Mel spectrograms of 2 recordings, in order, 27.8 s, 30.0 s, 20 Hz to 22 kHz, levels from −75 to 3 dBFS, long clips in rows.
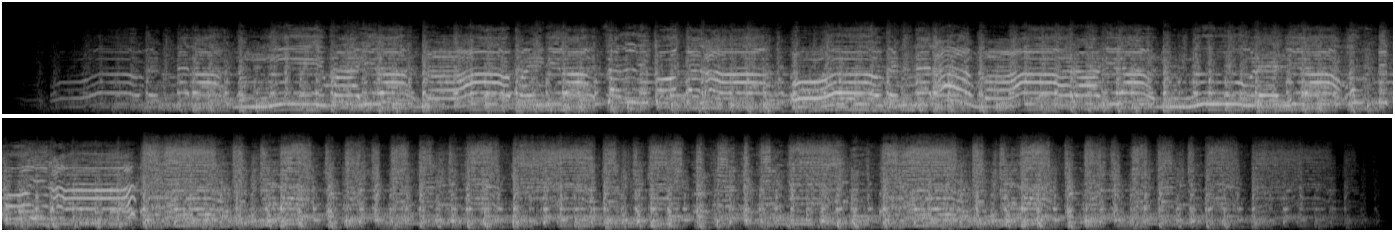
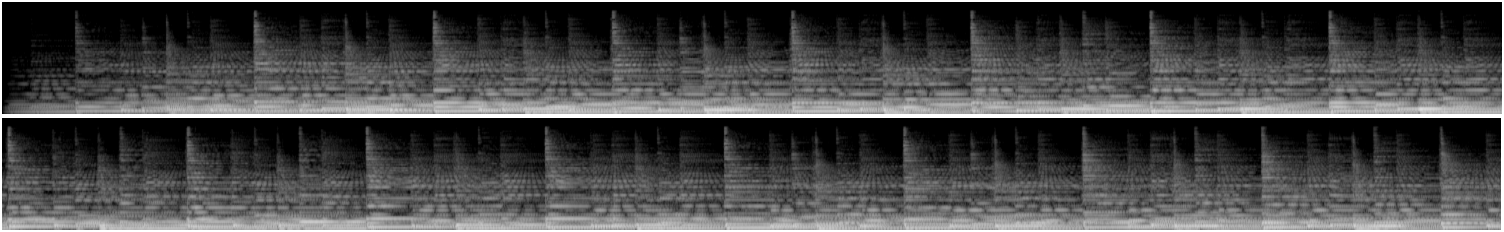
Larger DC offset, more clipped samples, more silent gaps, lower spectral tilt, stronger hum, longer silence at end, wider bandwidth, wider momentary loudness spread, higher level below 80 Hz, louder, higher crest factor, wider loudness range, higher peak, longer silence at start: neither; neither; neither; second, -2 dB/octave vs -7.5 dB/octave; neither; first, 0.4 s vs 0 s; second, 13.5 kHz vs 15.5 kHz; about the same, 7 LU vs 5 LU; second, -66 dBFS vs -44 dBFS; second, -21 LUFS vs -18 LUFS; about the same, 16 dB vs 14 dB; first, 4 LU vs 1 LU; second, -6 dBFS vs -2 dBFS; first, 0.5 s vs 0.15 s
